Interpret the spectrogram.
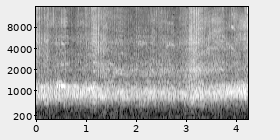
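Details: At Whitewater Draw on February 19, 2021, around 12,000 sandhill cranes fill the air with a thick chorus of rolling, guttural trumpeting, individual calls lost in the constant blended roar.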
